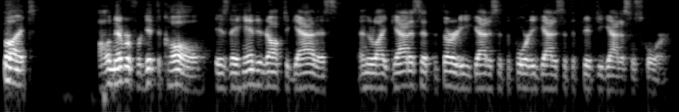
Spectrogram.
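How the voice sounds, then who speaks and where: This sports podcast co-host, a man in his forties, speaks a little fast with a medium pitch and sharp tone. An eager storyteller in casual chat, he regularly jumps in over his partner.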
